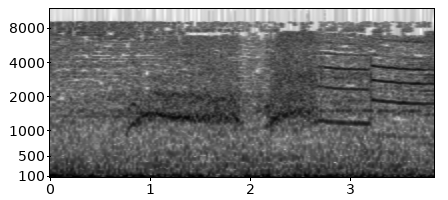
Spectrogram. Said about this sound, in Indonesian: Berteriak histeris, menggeram.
